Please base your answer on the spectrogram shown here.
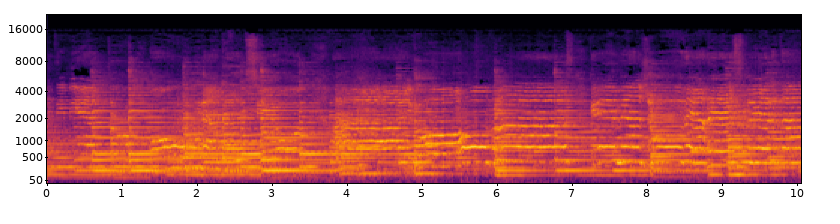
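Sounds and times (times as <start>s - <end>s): piano: 0.0s - 10.0s
woman singing: 0.0s - 10.0s.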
